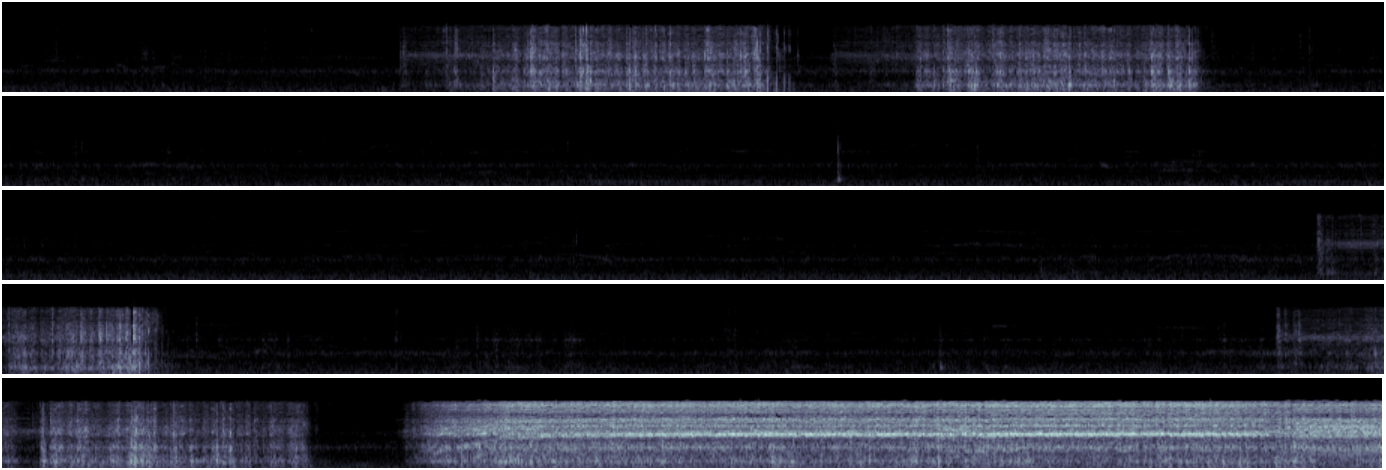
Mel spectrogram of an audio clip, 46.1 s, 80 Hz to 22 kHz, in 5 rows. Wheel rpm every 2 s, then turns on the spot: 0, 10, 20, 20, 0, 0, 0, 0, 0, 0, 0, 0, 0, 10, 20, 0, 0, 0, 10, 30, 190, 230, 230.
4-8 28-30 36-40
